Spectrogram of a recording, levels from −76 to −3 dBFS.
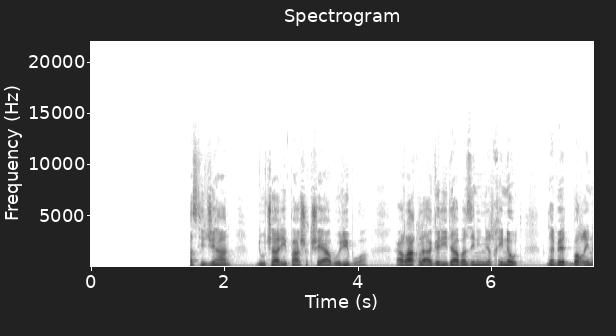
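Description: The first 1.49 s are pure digital silence, and at 1.49 s the sound arrives already in progress with no attack or fade. This cut-off start means capture began mid-sound. Unlike a gap or dropout, nothing precedes the silence, so nothing was interrupted.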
